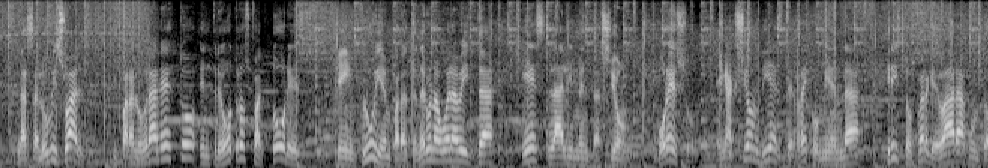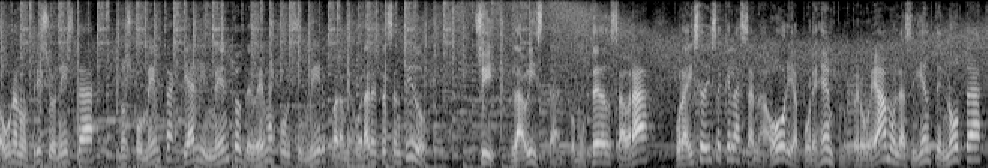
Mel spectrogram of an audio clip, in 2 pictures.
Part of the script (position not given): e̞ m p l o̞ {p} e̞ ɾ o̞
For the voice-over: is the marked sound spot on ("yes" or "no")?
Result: yes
